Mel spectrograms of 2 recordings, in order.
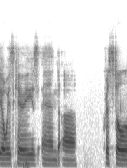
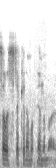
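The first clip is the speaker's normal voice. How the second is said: muttered under breath, quietly, quieter than before; 8 dB quieter than usual. Voicing a character who looks off to the side: muttered under her breath. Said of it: "under her breath".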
